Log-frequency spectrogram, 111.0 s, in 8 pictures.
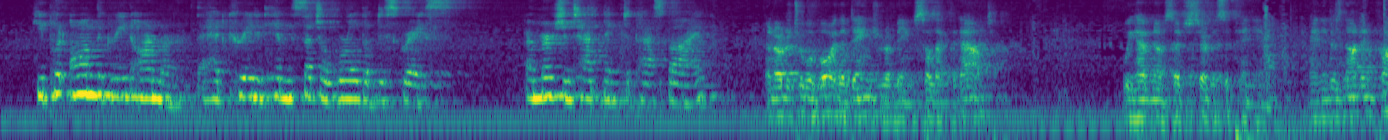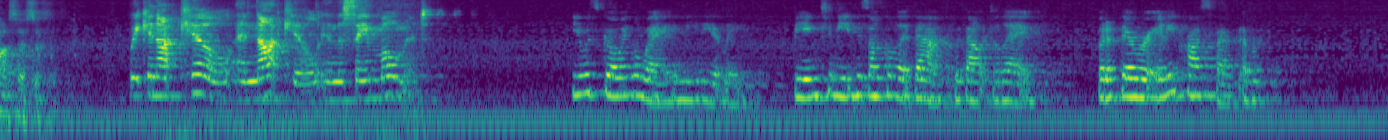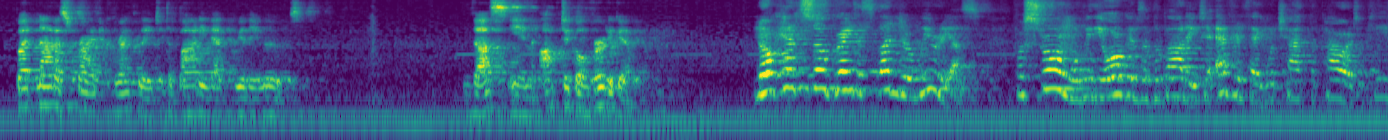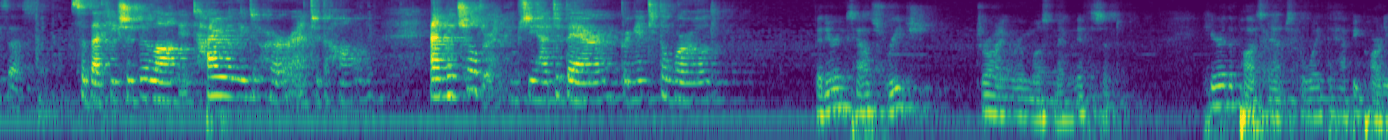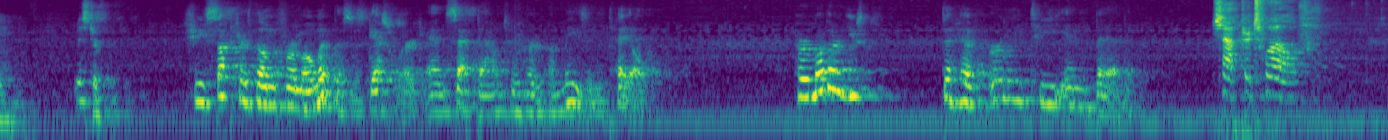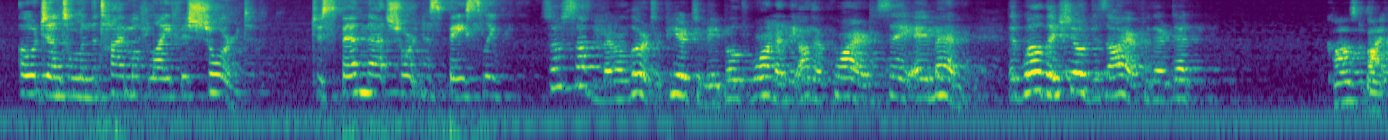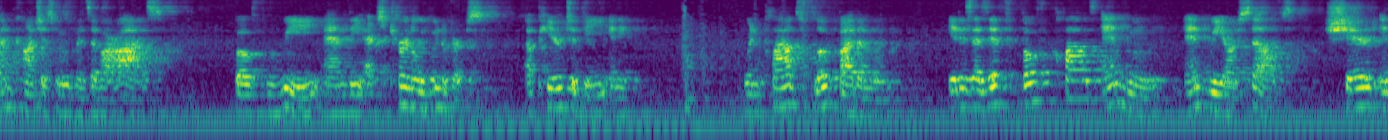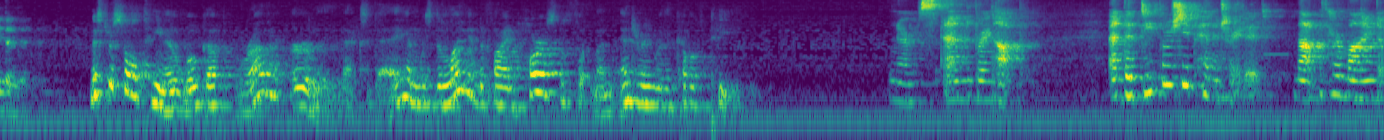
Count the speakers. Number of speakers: nine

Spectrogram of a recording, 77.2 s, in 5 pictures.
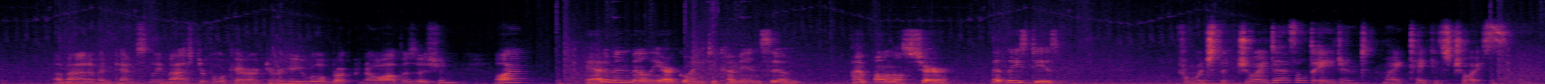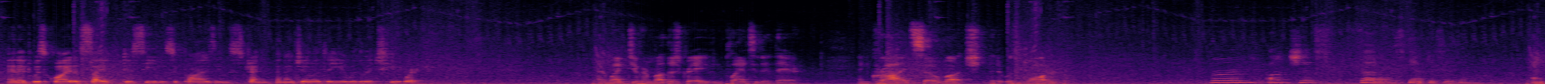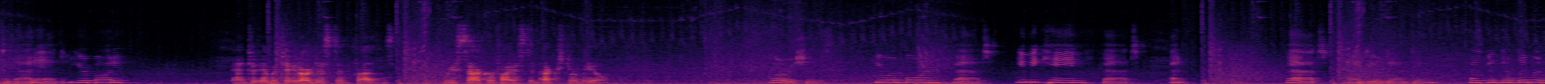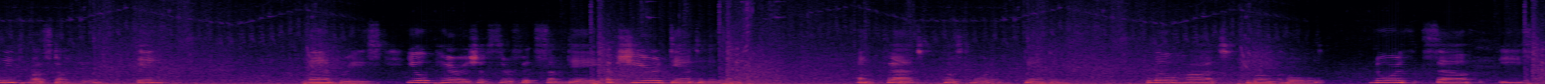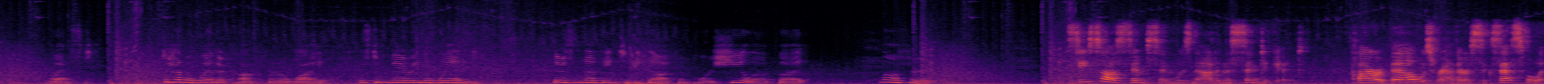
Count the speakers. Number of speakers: seven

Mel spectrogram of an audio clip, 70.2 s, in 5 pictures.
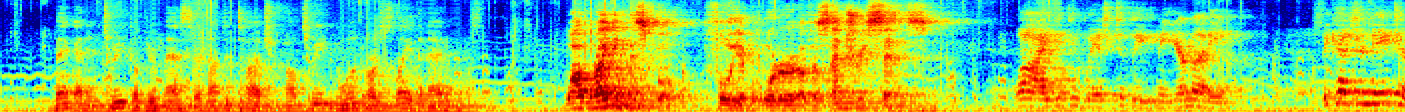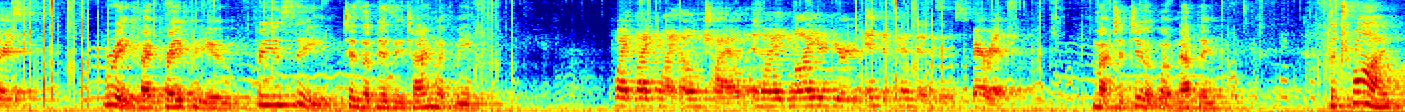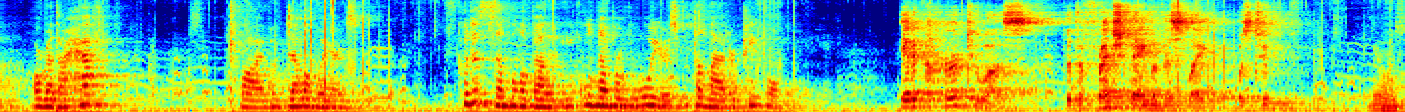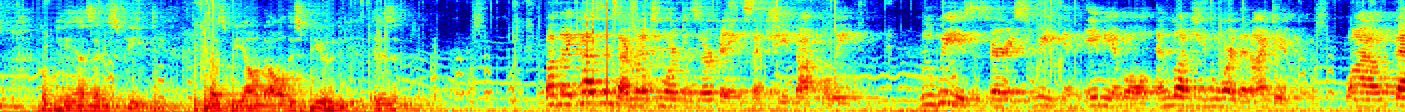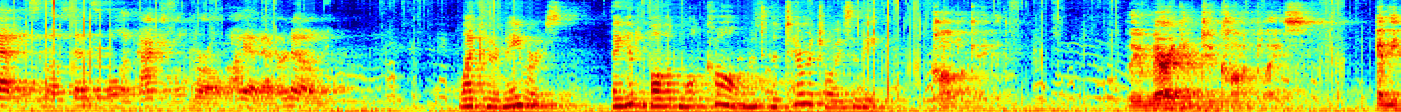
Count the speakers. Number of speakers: four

